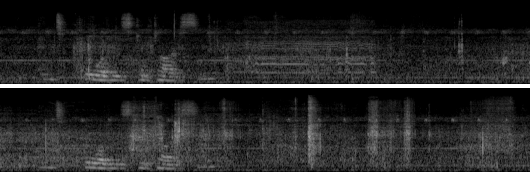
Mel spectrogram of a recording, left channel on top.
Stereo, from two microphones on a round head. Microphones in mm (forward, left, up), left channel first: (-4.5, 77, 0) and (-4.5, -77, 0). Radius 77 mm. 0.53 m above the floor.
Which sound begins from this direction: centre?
A woman speaking, at 0.4 s.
